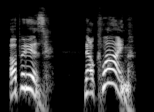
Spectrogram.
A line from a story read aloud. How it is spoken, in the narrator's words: I barked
